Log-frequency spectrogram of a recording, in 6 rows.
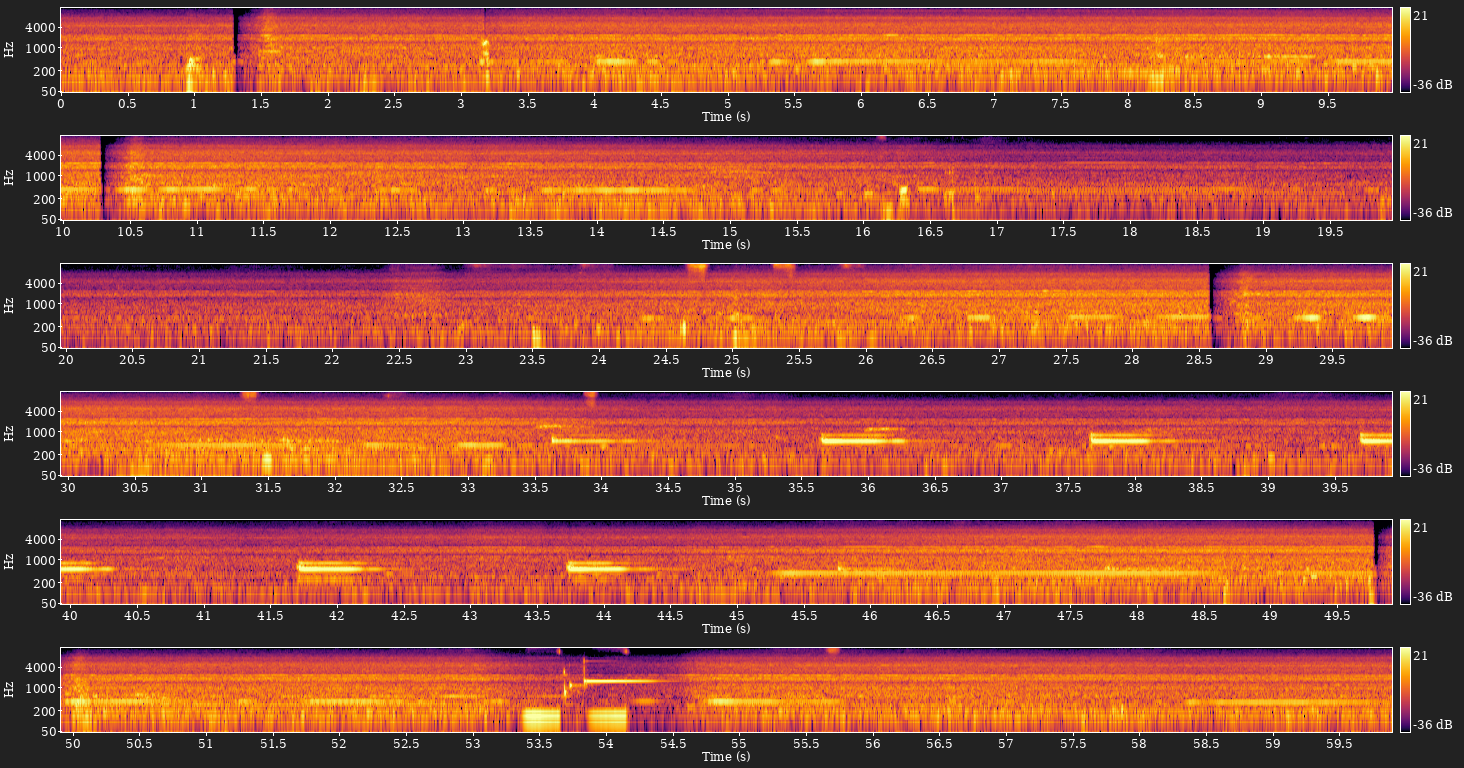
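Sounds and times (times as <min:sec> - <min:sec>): two-note electronic chime: 0:35.6 - 0:36.5, 0:37.7 - 0:38.4, 0:53.6 - 0:54.7.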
